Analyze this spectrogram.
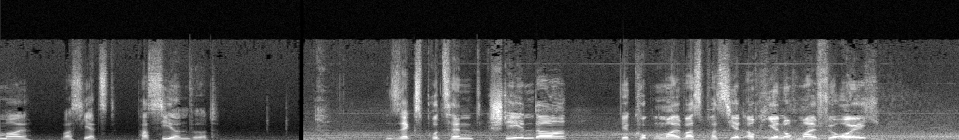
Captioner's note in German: exhales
